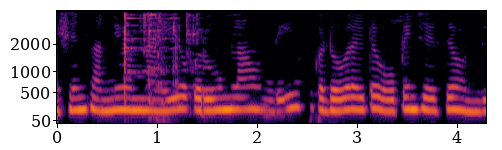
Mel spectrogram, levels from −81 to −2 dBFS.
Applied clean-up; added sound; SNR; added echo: classical method Wiener filter.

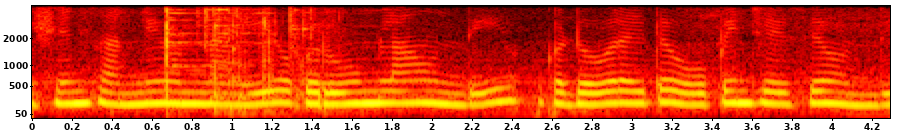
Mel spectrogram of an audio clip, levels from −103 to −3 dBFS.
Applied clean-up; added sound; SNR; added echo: none; Shatter; 11 dB; none.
